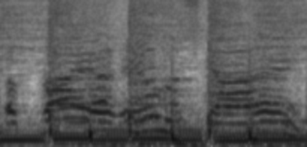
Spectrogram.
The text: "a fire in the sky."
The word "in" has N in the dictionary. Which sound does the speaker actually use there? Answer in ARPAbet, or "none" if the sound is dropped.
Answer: L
